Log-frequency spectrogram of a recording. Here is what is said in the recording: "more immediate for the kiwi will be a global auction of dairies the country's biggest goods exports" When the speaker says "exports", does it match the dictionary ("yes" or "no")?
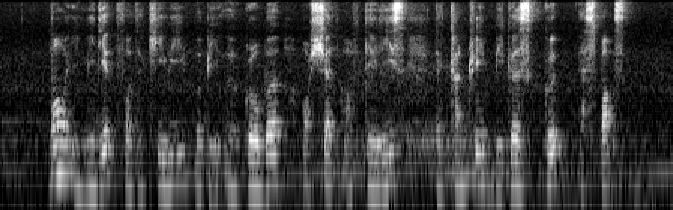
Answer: no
